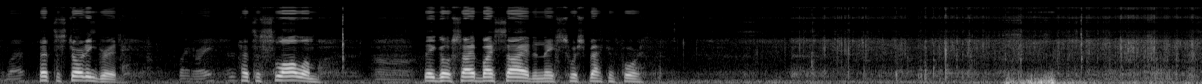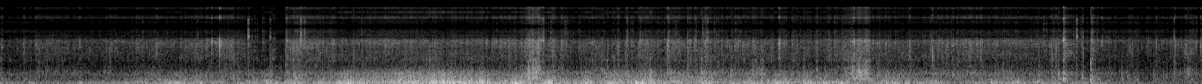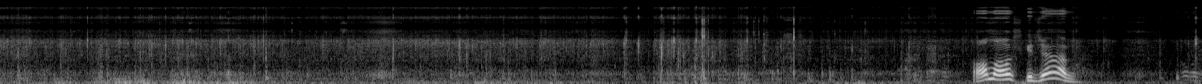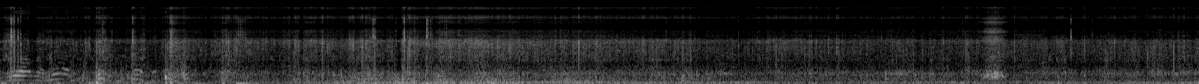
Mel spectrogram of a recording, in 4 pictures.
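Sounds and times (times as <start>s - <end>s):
bike tyres rumbling on gravel: 4.3s - 48.0s
bike knocking and rattling: 7.4s - 48.0s
wind buffeting microphone: 9.9s - 11.2s, 11.8s - 23.0s, 24.4s - 26.8s.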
